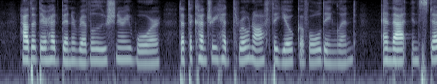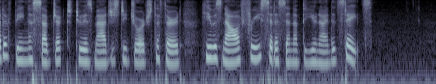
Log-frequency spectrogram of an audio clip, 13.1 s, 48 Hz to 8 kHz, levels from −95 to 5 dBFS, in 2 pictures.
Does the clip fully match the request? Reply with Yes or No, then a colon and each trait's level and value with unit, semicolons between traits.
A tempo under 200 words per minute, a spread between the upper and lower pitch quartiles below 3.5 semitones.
Yes: average, 190 wpm; narrow, 2.4 semitones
